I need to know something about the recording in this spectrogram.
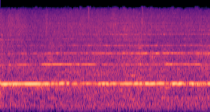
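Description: A single long, steady high tone that slides up slightly as it begins, then holds one pitch.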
